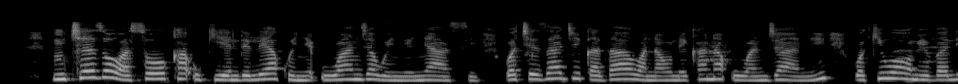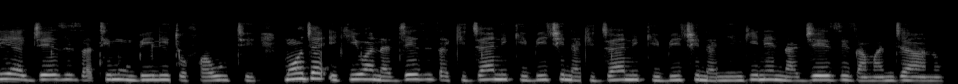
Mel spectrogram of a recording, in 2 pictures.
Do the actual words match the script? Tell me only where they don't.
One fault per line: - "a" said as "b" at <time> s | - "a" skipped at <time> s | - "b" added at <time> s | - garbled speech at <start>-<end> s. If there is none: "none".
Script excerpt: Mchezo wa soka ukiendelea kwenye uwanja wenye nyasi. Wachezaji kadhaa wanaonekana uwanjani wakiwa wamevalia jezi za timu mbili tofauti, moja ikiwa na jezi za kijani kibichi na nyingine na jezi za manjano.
- "kijani kibichi na" added at 15.3 s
